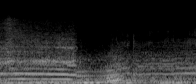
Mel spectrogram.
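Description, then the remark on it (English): A loud, sustained tire squeal rides over the heavy engine of the monster truck Grave Digger for under a second, then gives way to a rough engine rumble that continues to the end. “The monster truck?”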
